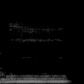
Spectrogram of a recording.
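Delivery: soft, low imitated buzzing; quiet drawn-out bzzz; fly buzz. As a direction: hum a small insect buzz.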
